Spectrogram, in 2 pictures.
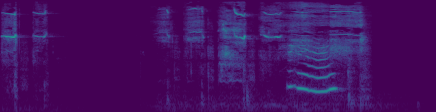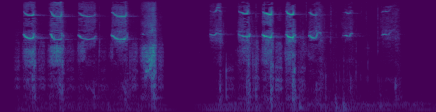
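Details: Small dog playing indoors, huffing and exhaling in short, breathy bursts with thin high squeaky tones, then a brief wavering whine sliding up and down partway through, followed by more quick puffs of breath.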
